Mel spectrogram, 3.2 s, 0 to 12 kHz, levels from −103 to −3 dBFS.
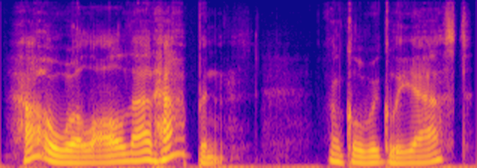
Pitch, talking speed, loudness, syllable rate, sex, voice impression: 150 Hz, 150 wpm, -19 LUFS, 6.1 syllables/s, male, masculine, slightly gender-neutral, slightly young, slightly adult-like, slightly thick, slightly tensed, weak, bright, slightly hard, clear, slightly fluent, cool, intellectual, very refreshing, very sincere, calm, friendly, reassuring, slightly unique, elegant, slightly wild, slightly sweet, slightly lively, kind, very modest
